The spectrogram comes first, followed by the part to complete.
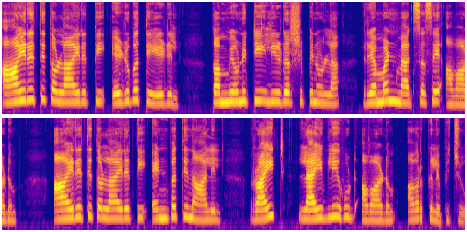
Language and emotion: Malayalam, neutral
